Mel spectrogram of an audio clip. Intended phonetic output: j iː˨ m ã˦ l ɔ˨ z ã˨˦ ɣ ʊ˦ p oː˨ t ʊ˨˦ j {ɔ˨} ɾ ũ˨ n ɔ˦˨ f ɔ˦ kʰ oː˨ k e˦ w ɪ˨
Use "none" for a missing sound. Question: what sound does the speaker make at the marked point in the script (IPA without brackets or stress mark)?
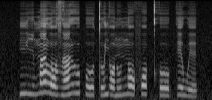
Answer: ɔ˨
